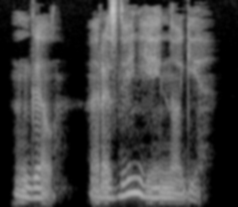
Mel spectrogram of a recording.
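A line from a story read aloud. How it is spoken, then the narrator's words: Quiet speech. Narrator (Russian): произнес негромко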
